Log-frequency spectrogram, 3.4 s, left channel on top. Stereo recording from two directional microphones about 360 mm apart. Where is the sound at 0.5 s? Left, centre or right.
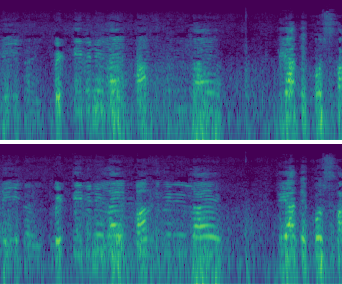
Left.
